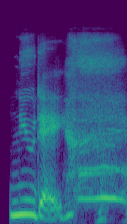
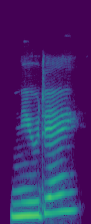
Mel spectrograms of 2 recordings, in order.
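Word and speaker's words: Naivedye: harder one is yeah new day which is nothing like how it's spelled dave's asking about the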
